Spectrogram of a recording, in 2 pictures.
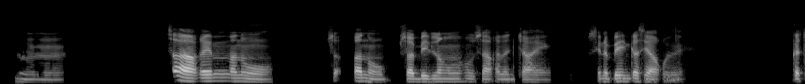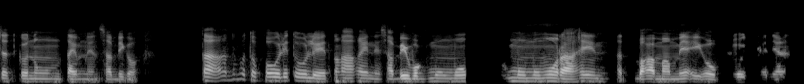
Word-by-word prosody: Hmm. 115 Hz, -3 st, -12 dB, 1.1 s
Sa 160 Hz, -8 st, +9 dB
akin, 155 Hz, +2 st, +1 dB
ano, 125 Hz, -5 st, -2 dB, 0.5 s
sa, -, -, -9 dB
ano, 135 Hz, -7 st, 0 dB
sabi 135 Hz, 0 st, +1 dB
lang 130 Hz, -1 st, -3 dB
ho 135 Hz, -, -10 dB
sa 120 Hz, -2 st, -2 dB
'kin 120 Hz, 0 st, -5 dB
ng -, -, -13 dB
tiyahin 110 Hz, -1 st, -4 dB
ko. -, -, -58 dB, 0.3 s
Sinabihin 140 Hz, +1 st, -1 dB
kasi 140 Hz, -1 st, 0 dB
ako, 115 Hz, -1 st, -2 dB
eh. 115 Hz, +1 st, -14 dB, 1.1 s
Ka-chat 145 Hz, -1 st, -1 dB
ko 135 Hz, -, +1 dB
no'ng 130 Hz, -2 st, -5 dB
time 125 Hz, 0 st, +2 dB
na 120 Hz, -, -8 dB
'yon 120 Hz, -, -14 dB
sabi 120 Hz, 0 st, -2 dB
ko, 120 Hz, -1 st, -6 dB, 0.6 s
"Ta, -, -, +3 dB
ano 200 Hz, -, -16 dB
ba 235 Hz, -, -10 dB
'to, 190 Hz, -, -3 dB
paulit-ulit, 170 Hz, -5 st, +1 dB
nakakainis." 145 Hz, -3 st, -2 dB
Sabi, 130 Hz, +2 st, +5 dB
"Huwag 135 Hz, -1 st, +1 dB
mo 145 Hz, +1 st, -4 dB
mong 145 Hz, +1 st, +1 dB
mu -, -, -58 dB, 0.2 s
huwag 145 Hz, -, -13 dB
mong 150 Hz, -1 st, 0 dB
mumurahin 145 Hz, -1 st, +4 dB, 0.2 s
at -, -, -6 dB
baka 130 Hz, +1 st, +4 dB
mamaya 125 Hz, +2 st, +1 dB
i-offload 120 Hz, -1 st, -3 dB
ka -, -, -14 dB
niyan." 120 Hz, 0 st, -5 dB
135 Hz, 170 wpm, -26 LUFS, 120-145 Hz, 1.1 s, Sa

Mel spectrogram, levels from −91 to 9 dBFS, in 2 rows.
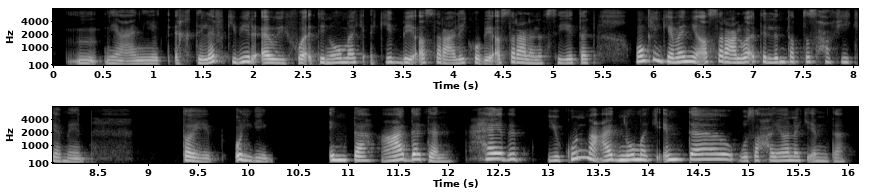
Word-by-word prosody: آمم، 165 Hz, -2 st, -6 dB
يعني 155 Hz, 0 st, -4 dB, 0.2 s
اختلاف 190 Hz, -, 0 dB
كبير 235 Hz, +3 st, +1 dB
أوي 190 Hz, -1 st, +3 dB
في 185 Hz, +2 st, -3 dB
وقت 200 Hz, -, -1 dB
نومك، 215 Hz, +2 st, 0 dB
أكيد 220 Hz, -2 st, -6 dB
بيأثِّر 205 Hz, +1 st, -1 dB
عليك 185 Hz, +4 st, -4 dB
وبيأثّر 200 Hz, +5 st, -1 dB
على 185 Hz, -3 st, 0 dB
نفسيَّتَك، 185 Hz, +2 st, -4 dB, 0.4 s
ممكن 285 Hz, +3 st, +3 dB
كمان 245 Hz, +1 st, +5 dB
يأثّر 245 Hz, +2 st, 0 dB
على 205 Hz, -2 st, +4 dB
الوقت 245 Hz, +3 st, 0 dB
اللي 215 Hz, -2 st, +2 dB
أنتَ 230 Hz, +2 st, -1 dB
بتصحى 240 Hz, 0 st, -6 dB
فيه 225 Hz, 0 st, -7 dB
كمان. 175 Hz, -8 st, -6 dB, 1.0 s
طيب 180 Hz, -8 st, 0 dB
قُل 235 Hz, -5 st, +4 dB
لي، 165 Hz, -3 st, -7 dB, 0.6 s
أنتَ 230 Hz, 0 st, +4 dB, 0.3 s
عادةً 210 Hz, -5 st, +2 dB, 0.2 s
حابِب 280 Hz, -2 st, +2 dB, 0.3 s
يكون 275 Hz, -, -1 dB
ميعاد 240 Hz, -4 st, +2 dB
نومَك 240 Hz, 0 st, +5 dB
إمتى 260 Hz, +1 st, +3 dB, 0.2 s
وصحيانَك 205 Hz, +1 st, -3 dB
إمتى؟ 175 Hz, -2 st, -8 dB
210 Hz, 135 wpm, -23 LUFS, 185-245 Hz, 1.0 s, كمان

